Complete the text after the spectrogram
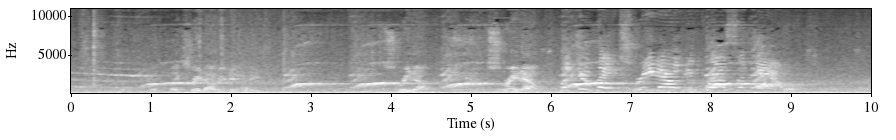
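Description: A man shouts in distress.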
